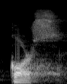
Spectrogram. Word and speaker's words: corps: and that particular troop is known as the course and the pronunciation scores and the spelling is c-o-r-p-s so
